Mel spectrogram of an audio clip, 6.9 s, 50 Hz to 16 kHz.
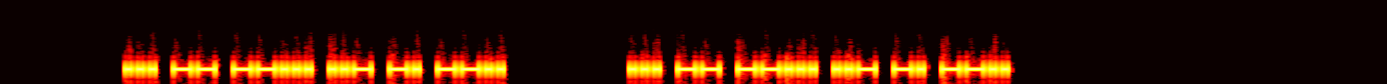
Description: Morse code, heard as a keyed tone, about 40 wpm, 700 Hz. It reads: SM7UNZ SM7UNZ
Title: DXCC-100 Call Signs - 6 Characters - Repeated 2x - 40wpm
